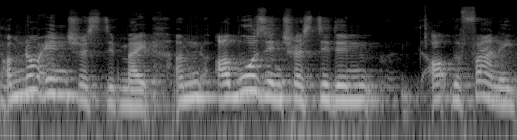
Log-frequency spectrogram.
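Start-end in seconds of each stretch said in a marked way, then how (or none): none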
